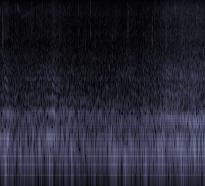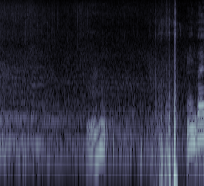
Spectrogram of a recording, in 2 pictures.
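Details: Honey bees at a beekeeper's hive on a first look, a steady low droning buzz of many bees running throughout, with clattering handling noises and sharp louder bursts near the end.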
